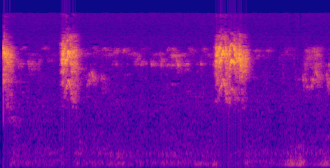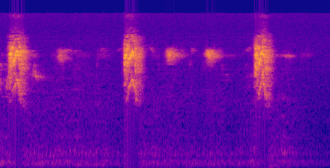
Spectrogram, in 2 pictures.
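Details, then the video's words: Cuit cuit lure calls of a sooty-headed bulbul, meant to provoke a silent bird into song: about six piercing high chips at irregular intervals with thin twittering in between. "CUIT CUIT PANCINGAN EMOSI SOGON MACET BUNYI DAN KURANG GACOR"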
